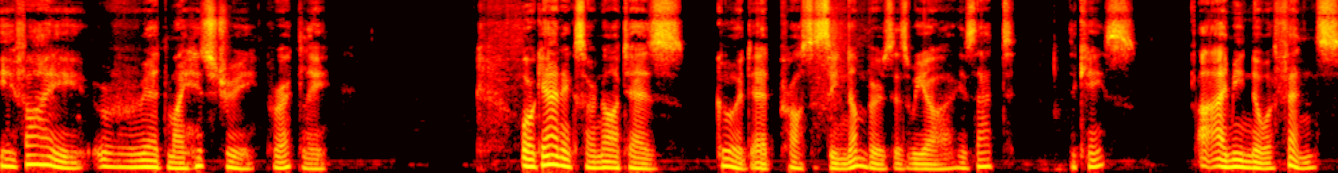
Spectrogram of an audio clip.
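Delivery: mild, gentler, considerate and tactful delivery. Game master voicing the builders' wife speaking to the player, in a gentler voice. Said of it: "and in a gentler voice".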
